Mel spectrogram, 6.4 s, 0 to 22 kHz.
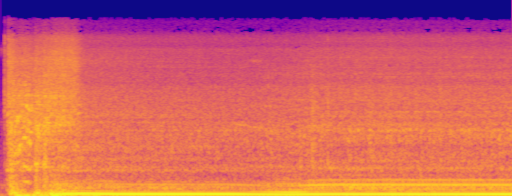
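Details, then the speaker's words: BMW E46 wagon started after exhaust work on seized parts, where a loud exhaust leak was expected. Brief crank, quick catch, then a steady even idle with no hiss or puffing and no obvious exhaust leak: normal start and idle. "it might be leaking but it doesn't sound bad and obnoxious so i guess that's better than i thought"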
